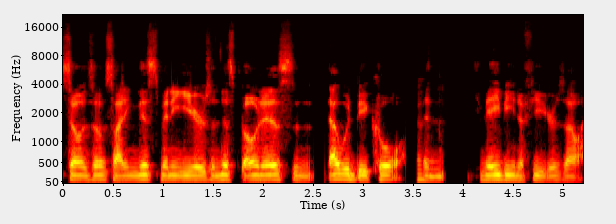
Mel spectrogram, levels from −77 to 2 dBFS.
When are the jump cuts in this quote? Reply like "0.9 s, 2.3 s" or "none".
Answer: 3.6 s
